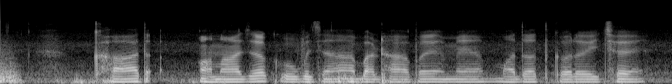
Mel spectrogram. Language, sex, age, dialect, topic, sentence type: Maithili, male, 18-24, Bajjika, agriculture, statement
